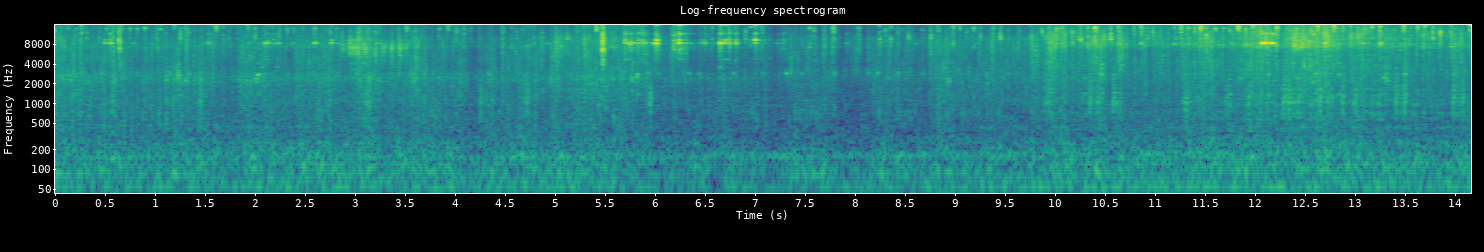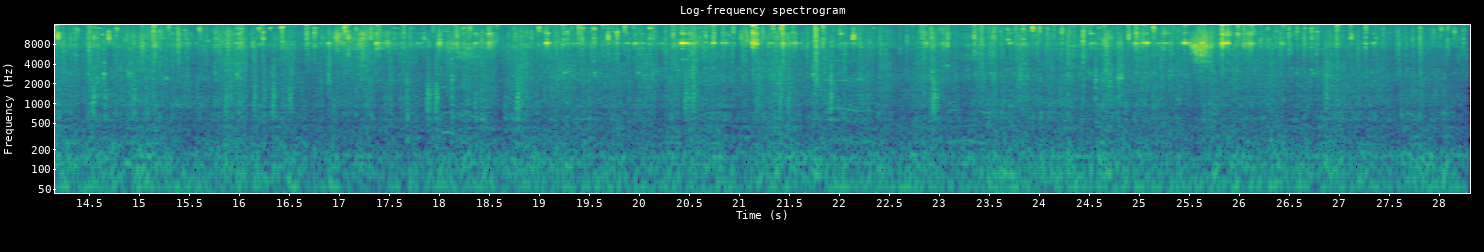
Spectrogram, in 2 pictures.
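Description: Inside a 4x4's cab driving on a gravel road: a steady low rumble of engine and tyre noise, with scattered light knocks and rattles.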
